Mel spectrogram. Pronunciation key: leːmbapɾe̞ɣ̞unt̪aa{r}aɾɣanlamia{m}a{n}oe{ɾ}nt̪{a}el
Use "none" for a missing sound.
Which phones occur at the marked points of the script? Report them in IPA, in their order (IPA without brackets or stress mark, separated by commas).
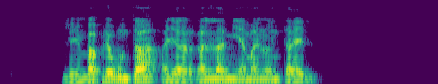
ʎ, m, n, none, a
